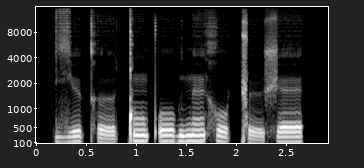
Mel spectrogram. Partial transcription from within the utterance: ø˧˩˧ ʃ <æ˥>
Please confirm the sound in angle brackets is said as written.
no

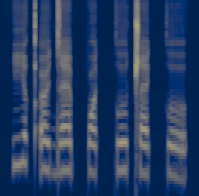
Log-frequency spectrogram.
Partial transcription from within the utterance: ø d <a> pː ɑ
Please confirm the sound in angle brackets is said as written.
no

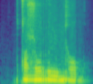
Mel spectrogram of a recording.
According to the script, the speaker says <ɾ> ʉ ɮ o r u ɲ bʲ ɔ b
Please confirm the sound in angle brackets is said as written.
no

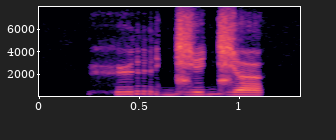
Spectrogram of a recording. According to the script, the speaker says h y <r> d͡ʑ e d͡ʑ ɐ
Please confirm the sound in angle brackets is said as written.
yes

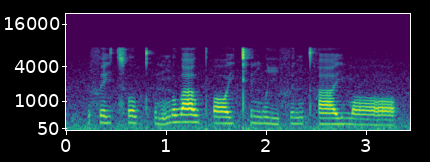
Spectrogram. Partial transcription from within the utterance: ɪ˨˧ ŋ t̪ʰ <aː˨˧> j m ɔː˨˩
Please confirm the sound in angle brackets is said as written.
yes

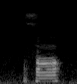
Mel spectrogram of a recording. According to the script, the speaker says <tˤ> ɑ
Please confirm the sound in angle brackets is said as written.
no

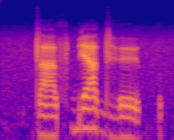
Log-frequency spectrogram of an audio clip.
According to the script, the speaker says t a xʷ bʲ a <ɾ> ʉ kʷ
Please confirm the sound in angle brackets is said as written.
no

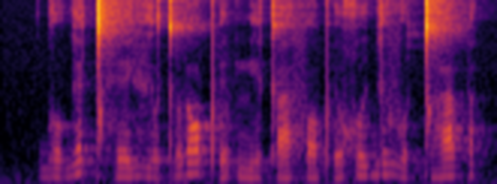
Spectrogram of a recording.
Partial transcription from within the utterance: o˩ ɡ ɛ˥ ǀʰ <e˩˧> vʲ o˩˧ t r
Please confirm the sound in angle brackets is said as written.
yes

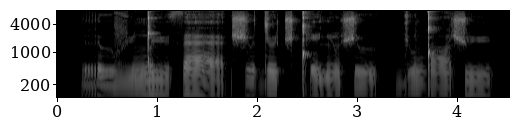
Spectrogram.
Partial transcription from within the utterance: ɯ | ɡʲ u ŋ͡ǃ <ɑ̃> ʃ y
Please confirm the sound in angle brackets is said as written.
yes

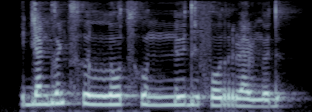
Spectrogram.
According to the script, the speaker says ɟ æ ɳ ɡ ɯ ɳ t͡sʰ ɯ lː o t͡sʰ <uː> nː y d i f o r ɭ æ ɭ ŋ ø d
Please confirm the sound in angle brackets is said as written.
no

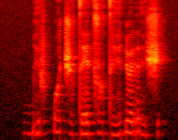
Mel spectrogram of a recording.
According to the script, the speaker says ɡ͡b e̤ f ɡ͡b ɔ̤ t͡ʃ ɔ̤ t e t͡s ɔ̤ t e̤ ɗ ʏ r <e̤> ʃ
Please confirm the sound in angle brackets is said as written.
yes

